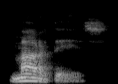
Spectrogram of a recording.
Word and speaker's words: martes: It ends in an S. Same thing. First rule. So the stress is right here at martes, which is Tuesday.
